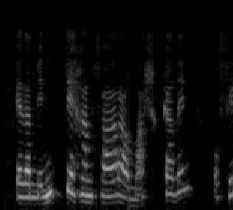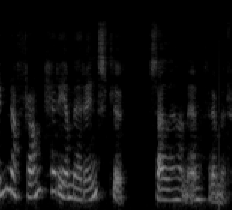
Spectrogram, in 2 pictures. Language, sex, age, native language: Icelandic, female, 40-49, Icelandic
